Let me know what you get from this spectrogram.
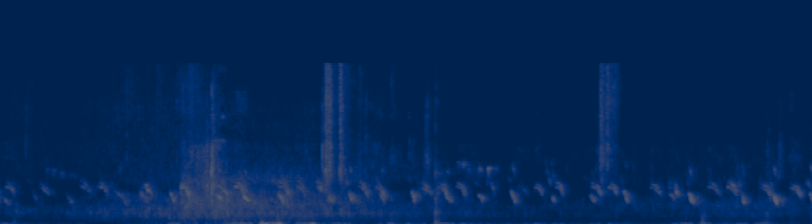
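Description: Faint birds chirping: a steady run of short, high, falling chirps, several a second. There is a soft rustle with a few low thumps a few seconds in.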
